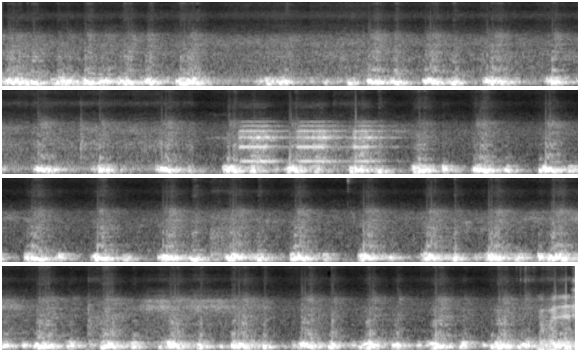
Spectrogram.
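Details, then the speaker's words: Rhythmic whooshing pulses and a brief beep from a Uniwer UMS FM+ fetal monitor Doppler probe held in the hand for testing, not placed on an abdomen, volume raised; demonstration audio. "Test ചെയ്യാൻ വേണ്ടിയിട്ട് ആയതുകൊണ്ട് probe ഞാൻ കയ്യിൽ പിടിച്ചിരിക്കുകയാണ് നമ്മൾ വയറിൽ വെച്ചിട്ടില്ല"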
